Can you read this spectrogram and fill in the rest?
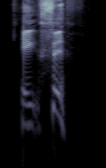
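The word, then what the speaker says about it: Cait Sith: Square Enix, the Final Fantasy official account, came out and confirmed that in Final Fantasy VII Rebirth, Kate Sith is pronounced Kate Sith, like we all been saying, for years.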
